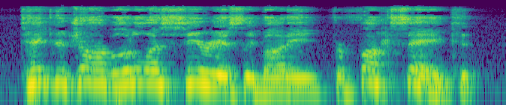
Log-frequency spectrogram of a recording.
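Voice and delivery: mock high yell. Retelling how someone yelled at a security guard on the way out, retelling a yell. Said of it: "he yells at the guy".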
